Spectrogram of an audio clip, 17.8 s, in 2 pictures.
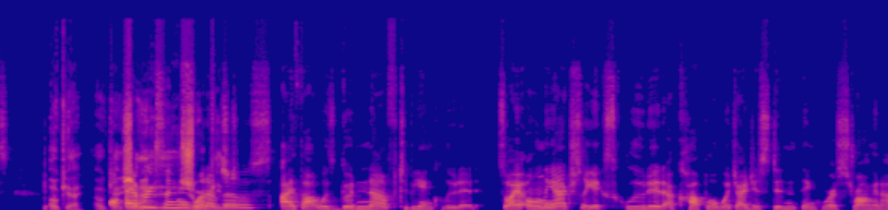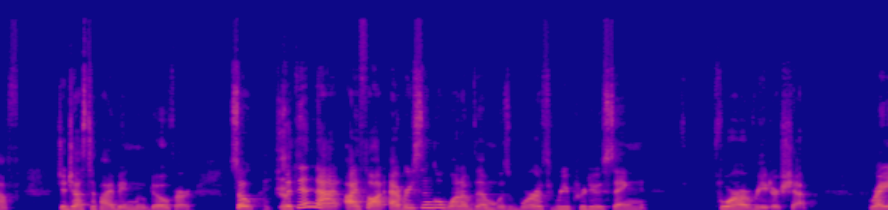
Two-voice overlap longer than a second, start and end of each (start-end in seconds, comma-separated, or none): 1.1-2.4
